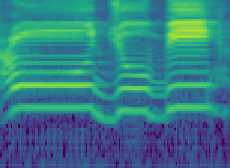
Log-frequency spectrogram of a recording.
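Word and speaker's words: أعوذ: ahruf zuwa salah Hai karena dia bukan huruf Zain dia huruf Zal a'udzu Hai nah belum Nanti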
